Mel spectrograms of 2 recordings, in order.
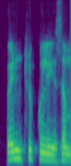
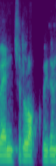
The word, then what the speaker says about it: ventriloquism: because in international schools they pronounce it as a ventriculism or ventriculism. It's not a ventriculism, it's a ventriloquism. It's a Latin word.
